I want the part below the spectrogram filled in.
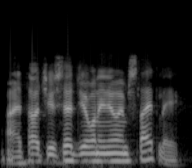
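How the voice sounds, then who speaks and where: A man's voice: mid-range voice, fast talker, smooth, natural voice. An actor playing a wry, probing male private detective in 1940s radio drama style. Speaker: lead actor and narrator. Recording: dull old radio recording with music.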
